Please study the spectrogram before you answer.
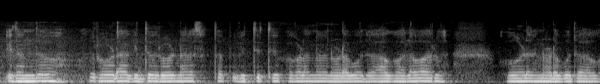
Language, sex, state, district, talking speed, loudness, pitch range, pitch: Kannada, male, Karnataka, Belgaum, 140 wpm, -14 LUFS, 140-145 Hz, 140 Hz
